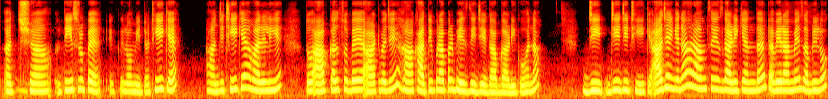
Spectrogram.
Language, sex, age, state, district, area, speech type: Hindi, female, 30-45, Rajasthan, Jaipur, urban, spontaneous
